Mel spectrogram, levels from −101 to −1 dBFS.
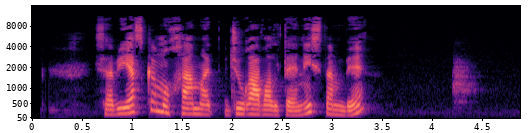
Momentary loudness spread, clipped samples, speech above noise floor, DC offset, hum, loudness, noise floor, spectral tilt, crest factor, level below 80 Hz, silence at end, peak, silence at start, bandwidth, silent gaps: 7 LU; under 0.1%; 50 dB; under 0.1%; none; -29 LUFS; -79 dBFS; -4 dB/octave; 22 dB; -84 dBFS; 0.55 s; -8 dBFS; 0.65 s; 11.5 kHz; none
